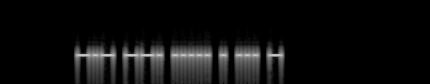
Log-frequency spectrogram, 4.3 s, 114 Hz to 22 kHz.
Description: Morse code, heard as a keyed tone, about 31 wpm, 700 Hz. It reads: KG5EST
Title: USA Call Signs - 6 Characters - Repeated 3x - 30wpm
